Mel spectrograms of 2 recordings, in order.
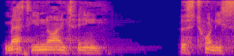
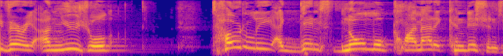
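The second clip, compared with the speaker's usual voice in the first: high, loud, driving declaration; fired-up pulpit shouting; full-force preaching; 12 semitones higher, 10 dB louder than usual. Acted. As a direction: cry it out over the whole hall.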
